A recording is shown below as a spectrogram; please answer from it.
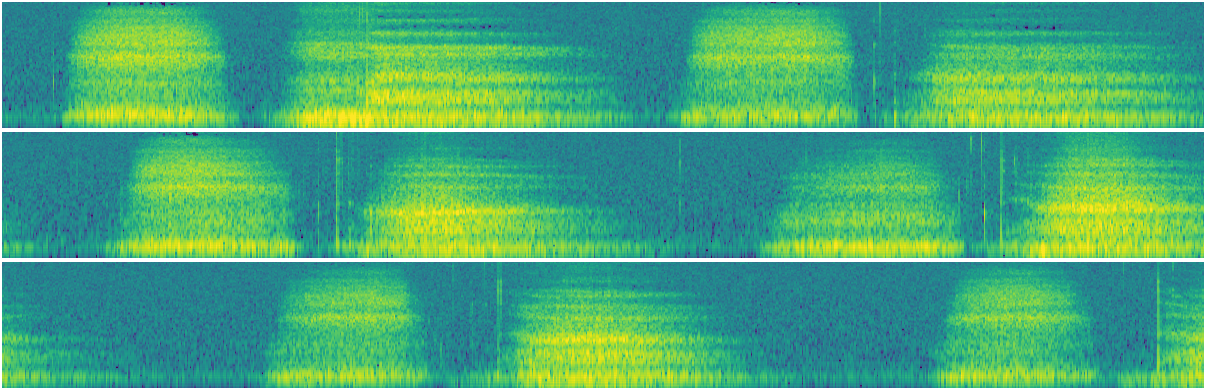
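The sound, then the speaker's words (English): Slow, deep cleansing breaths, drawn in through the nose and let out through the mouth. Each airy, hissing breath swells and fades in a calm, even rhythm, many in a row, fairly soft and alone. “in through your nose and out through your mouth, cleansing breaths.”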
